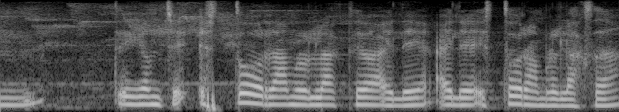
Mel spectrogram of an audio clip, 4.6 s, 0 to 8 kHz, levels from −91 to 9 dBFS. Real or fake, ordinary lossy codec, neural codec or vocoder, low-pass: real; none; none; none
